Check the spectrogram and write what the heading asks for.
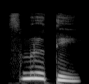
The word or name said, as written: ಸಮರ್ಥ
